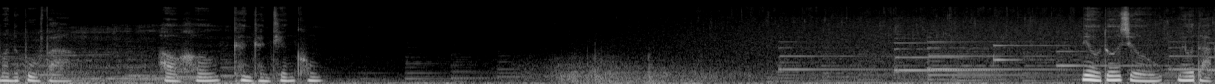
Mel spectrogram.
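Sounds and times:
speech: 0.0 - 0.8, 1.6 - 3.3, 10.8 - 12.1
thunder: 5.1 - 10.8
rain falling on leaves: 5.2 - 12.1.

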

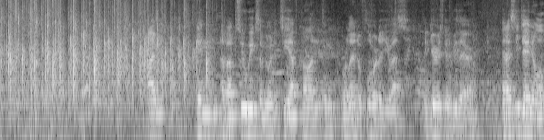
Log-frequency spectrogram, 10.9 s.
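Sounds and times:
audience applause: 0.0 - 4.4
speech: 3.0 - 10.8.

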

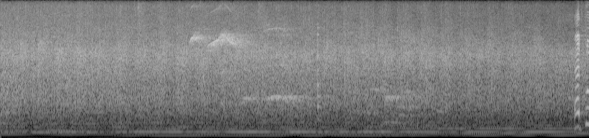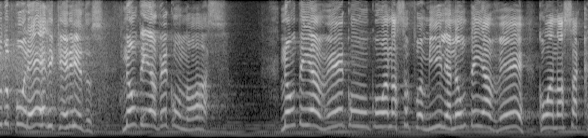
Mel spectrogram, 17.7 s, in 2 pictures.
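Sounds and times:
audience applause: 0.0 - 10.1
speech: 8.6 - 12.1, 13.0 - 17.6.

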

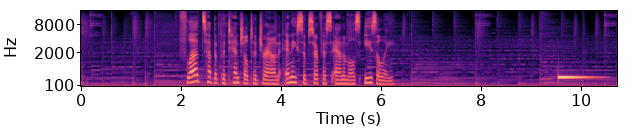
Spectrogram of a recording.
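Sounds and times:
speech: 2.1 - 6.4
short high-pitched electronic beep: 9.6 - 10.4.

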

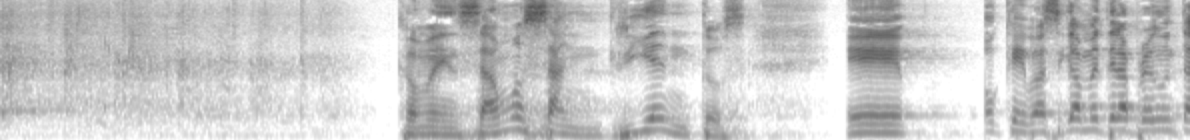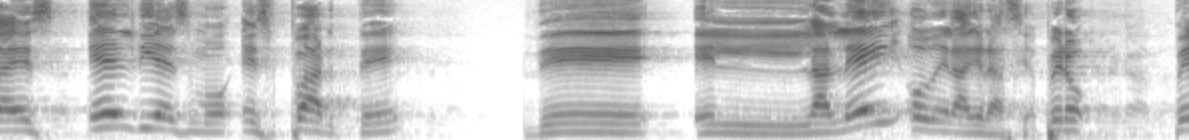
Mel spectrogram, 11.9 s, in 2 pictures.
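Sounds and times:
audience applause: 0.0 - 1.7
speech: 2.0 - 8.0, 8.6 - 11.8.

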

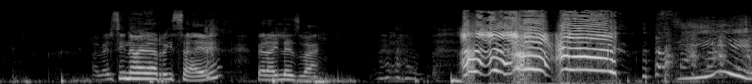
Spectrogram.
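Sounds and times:
speech: 1.0 - 3.4, 4.5 - 5.7, 6.8 - 7.5
person imitating a rooster crowing: 4.6 - 6.2.

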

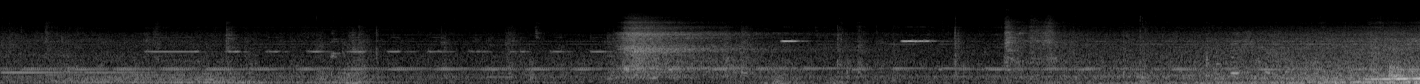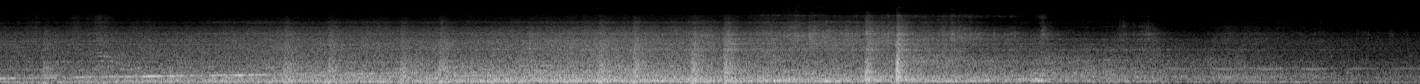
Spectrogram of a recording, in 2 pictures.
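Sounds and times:
steady tone: 0.0 - 15.3
Izu-Hakone Railway Daiyuzan Line train rumble and wheel clatter: 0.0 - 28.3
short beeps: 1.2 - 6.2, 7.3 - 11.0.

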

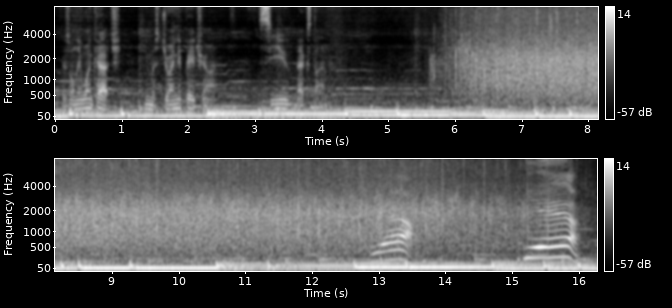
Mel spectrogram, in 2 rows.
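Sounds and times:
speech: 0.2 - 4.4
applause: 5.6 - 16.2.

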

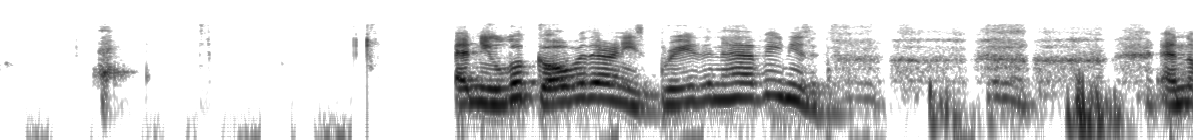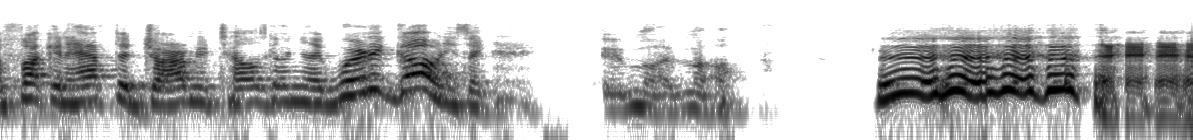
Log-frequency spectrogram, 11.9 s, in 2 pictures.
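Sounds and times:
voice imitating wet lip-smacking while eating banana: 0.4 - 2.0
speech: 2.3 - 5.2, 5.8 - 11.9
laughter: 10.4 - 11.9.

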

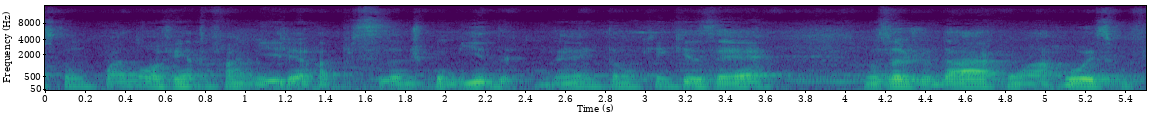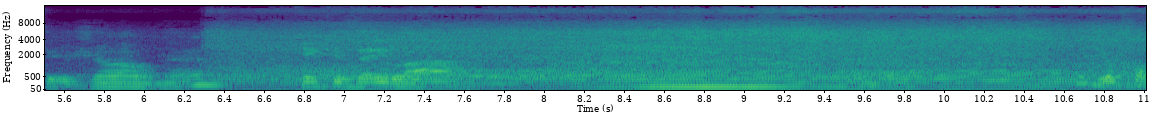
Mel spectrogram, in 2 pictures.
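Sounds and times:
speech: 0.0 - 7.9, 10.8 - 11.0
motorcycle passing: 7.4 - 11.0.

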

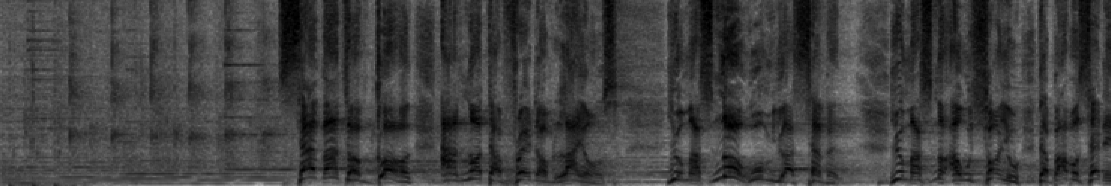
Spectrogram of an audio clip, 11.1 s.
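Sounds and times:
audience clapping: 0.0 - 5.0
speech: 2.8 - 11.1.

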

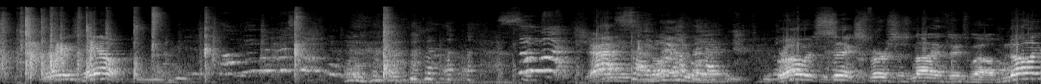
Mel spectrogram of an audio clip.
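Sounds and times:
audience hand claps: 0.0 - 4.1
speech: 0.4 - 1.9, 6.0 - 10.4
laughter: 3.2 - 5.4, 6.2 - 7.9.

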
